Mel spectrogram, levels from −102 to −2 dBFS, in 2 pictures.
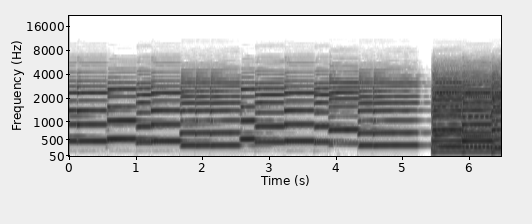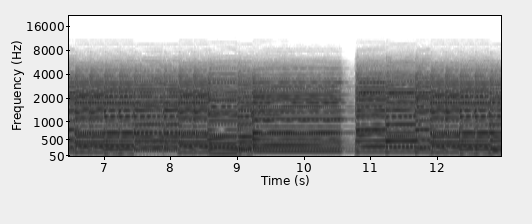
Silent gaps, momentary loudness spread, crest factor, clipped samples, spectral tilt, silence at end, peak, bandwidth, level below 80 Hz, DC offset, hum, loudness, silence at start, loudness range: none; 5 LU; 16 dB; under 0.1%; -6 dB/octave; 0 s; -2 dBFS; 7.4 kHz; -70 dBFS; under 0.1%; none; -16 LUFS; 0 s; 3 LU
